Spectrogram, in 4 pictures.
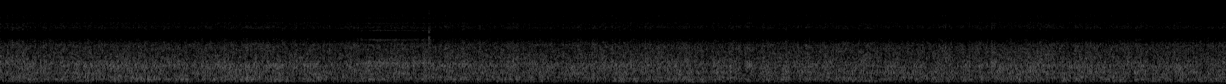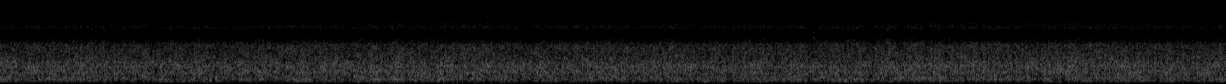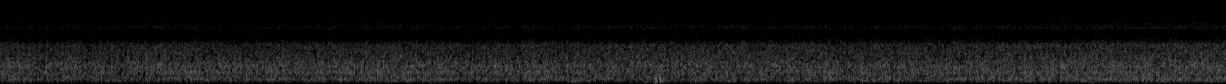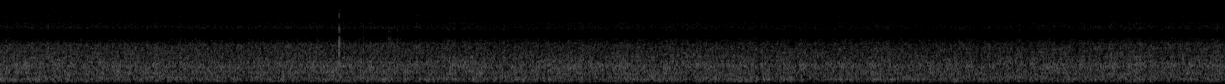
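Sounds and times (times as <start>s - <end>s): steady background hiss: 0.0s - 49.0s
faint tick: 40.1s - 40.8s.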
